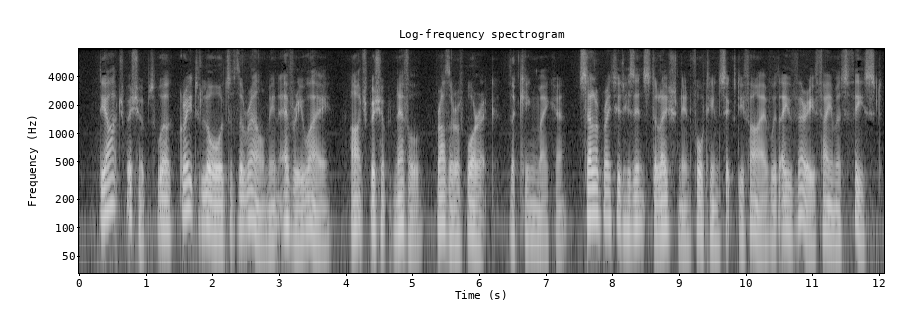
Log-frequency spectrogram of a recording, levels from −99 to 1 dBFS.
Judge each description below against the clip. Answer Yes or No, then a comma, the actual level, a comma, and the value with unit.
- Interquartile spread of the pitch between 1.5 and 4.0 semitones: No, wide, 5.4 semitones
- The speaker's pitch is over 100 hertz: No, very low, 90 Hz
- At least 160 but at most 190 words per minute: No, average, 145 wpm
